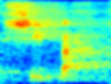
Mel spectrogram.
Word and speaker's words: chipá: Pero lo que hay que recordar es que no se dice chipa, se dice chipá. Chipá. La pronunciación correcta es Chipá Barrero. Chipá Barrero. Entonces la gente dice chipa. No, chipa más está hacia el lado argentino.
